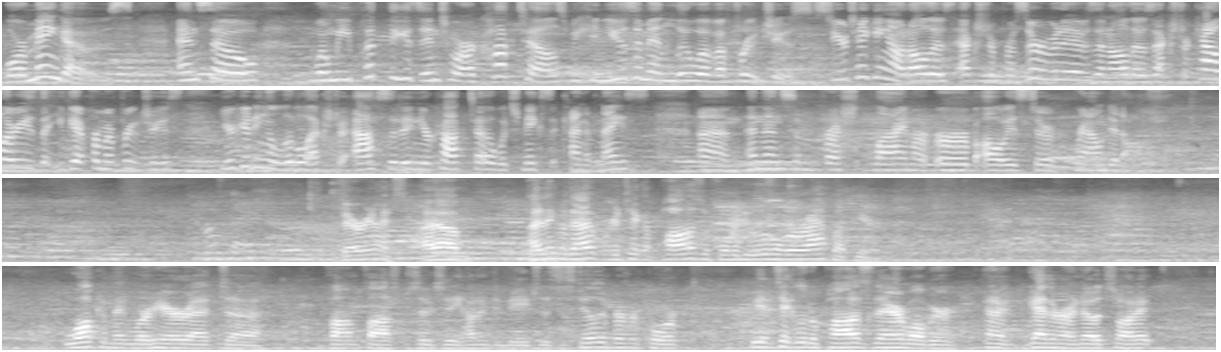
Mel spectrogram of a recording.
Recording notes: ON-SITE REVIEW AT VOM FASS Huntington Beach, ca. A visit to Vom Fass at Pacific City in Huntington beach, CA.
